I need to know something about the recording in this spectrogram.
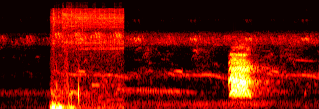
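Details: Muntjac, or barking deer, recorded nearby but unseen in a Nepal forest: a loud rustling burst, then a single short, hoarse bark.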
